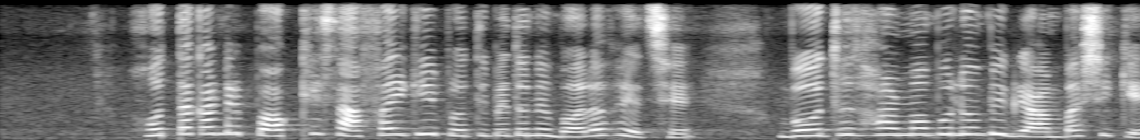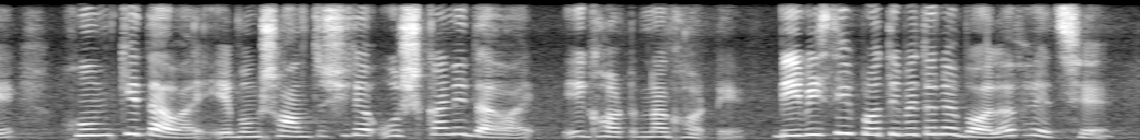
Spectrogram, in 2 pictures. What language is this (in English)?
Bangla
